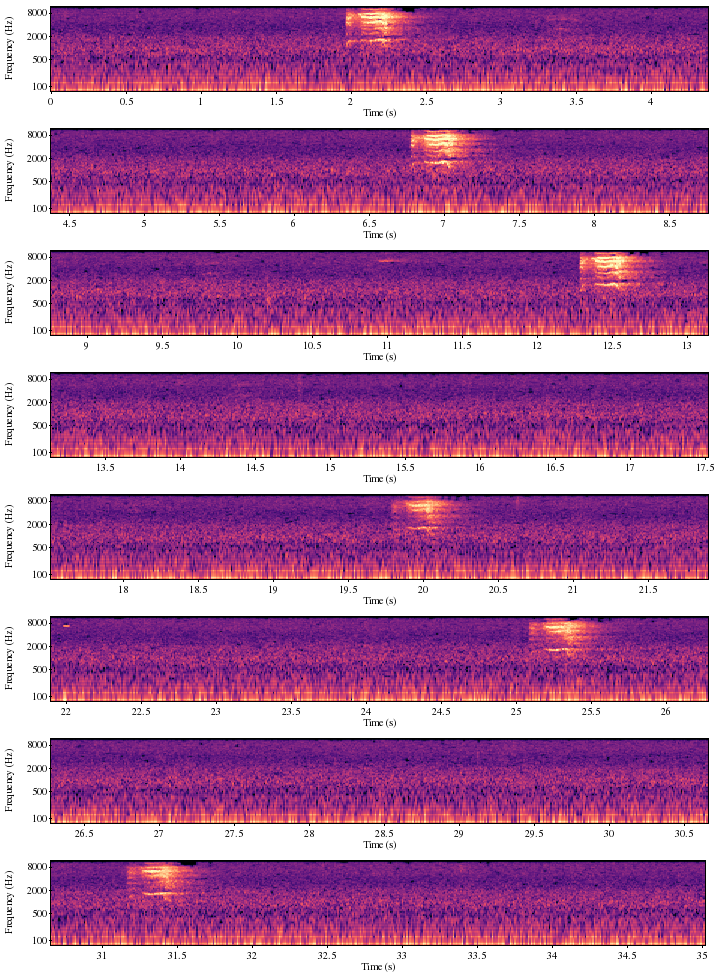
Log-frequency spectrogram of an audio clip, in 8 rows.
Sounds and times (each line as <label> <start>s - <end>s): owl 2.0s - 2.6s
owl 3.3s - 3.6s
owl 6.8s - 7.4s
owl 9.8s - 10.0s
owl 12.3s - 12.9s
owl 19.8s - 20.4s
owl 25.1s - 25.8s
owl 31.2s - 31.8s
